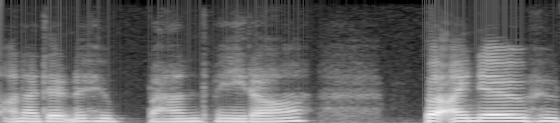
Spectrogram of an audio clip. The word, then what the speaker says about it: Band-Maid: And I I know that Band-Maid Band-Maid, not Band-Aid. Band-Maid is so different.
